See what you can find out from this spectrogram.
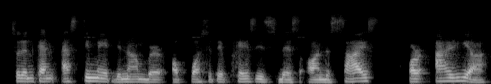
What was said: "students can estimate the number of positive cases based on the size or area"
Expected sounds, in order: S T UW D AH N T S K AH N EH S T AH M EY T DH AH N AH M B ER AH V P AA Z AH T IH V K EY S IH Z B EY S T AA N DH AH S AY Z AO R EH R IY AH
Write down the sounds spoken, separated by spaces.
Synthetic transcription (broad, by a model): S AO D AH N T K AH N EH S T AH M EY T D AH N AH M B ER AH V P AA S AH T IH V K EY S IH S B EY S T AA N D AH S AY S AO R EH R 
